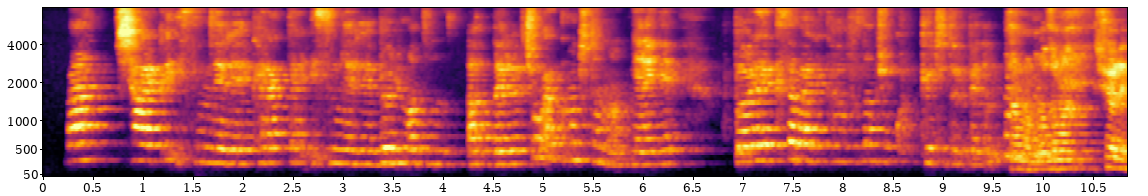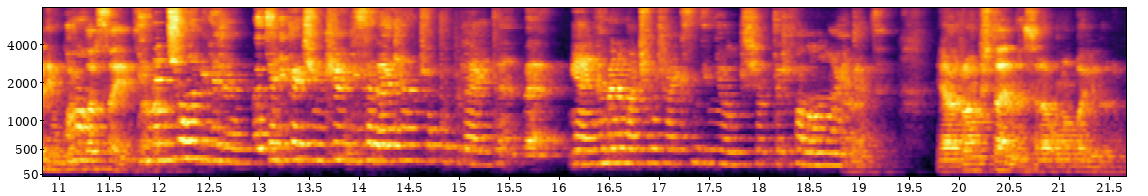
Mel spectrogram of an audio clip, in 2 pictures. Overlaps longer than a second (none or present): none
